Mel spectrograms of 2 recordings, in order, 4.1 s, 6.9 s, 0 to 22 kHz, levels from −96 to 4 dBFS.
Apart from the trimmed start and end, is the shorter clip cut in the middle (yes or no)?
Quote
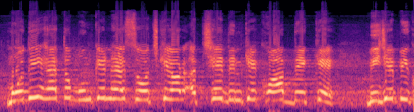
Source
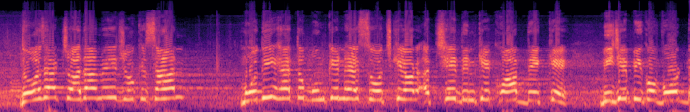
no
